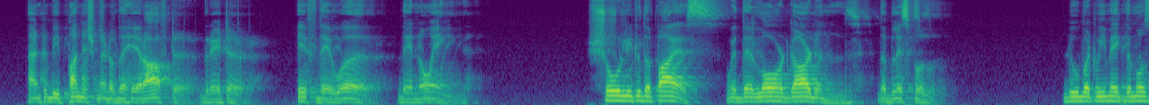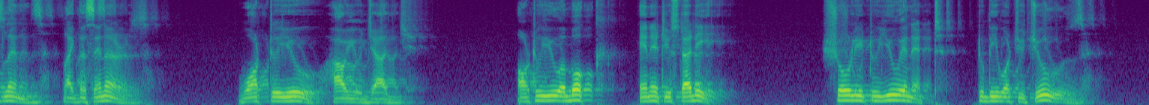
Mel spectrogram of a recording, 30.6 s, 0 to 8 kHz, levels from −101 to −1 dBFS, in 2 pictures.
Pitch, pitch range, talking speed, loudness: 100 Hz, 85-125 Hz, 110 wpm, -24 LUFS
